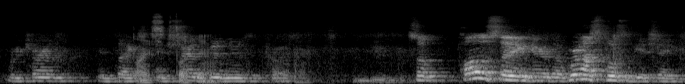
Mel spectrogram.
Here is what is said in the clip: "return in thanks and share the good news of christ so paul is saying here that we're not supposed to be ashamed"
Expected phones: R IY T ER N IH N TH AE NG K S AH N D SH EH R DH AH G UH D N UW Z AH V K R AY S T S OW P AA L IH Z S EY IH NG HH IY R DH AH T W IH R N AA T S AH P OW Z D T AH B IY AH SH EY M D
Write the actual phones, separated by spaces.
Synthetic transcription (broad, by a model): R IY T ER N IH N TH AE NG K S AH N SH EH R DH AH G UH D N UW Z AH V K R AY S S OW P AA L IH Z S EY IH NG HH IY R DH AH T W IH R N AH T S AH P OW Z T AH B IY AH SH EY M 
